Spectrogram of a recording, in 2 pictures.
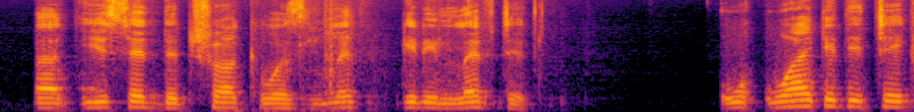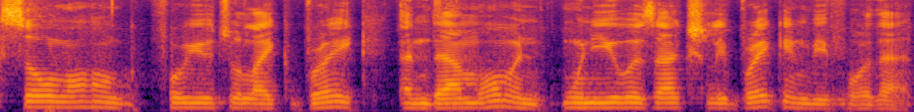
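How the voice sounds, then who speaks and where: With a non-native accent, a man speaks at a moderate pace and medium pitch, keeping his intonation fairly even. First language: not English. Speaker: defendant representing himself. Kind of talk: courtroom cross-examination. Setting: courtroom.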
